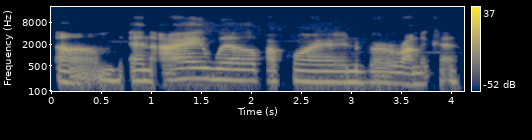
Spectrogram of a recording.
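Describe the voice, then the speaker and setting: Book club member, woman from the bay area, earnest, halting, a bit low. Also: level tone, vocal fry, sharp tone, lo-fi sound. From California Bay Area. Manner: earnest, halting, many fillers. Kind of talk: casual video call intro. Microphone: video call.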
